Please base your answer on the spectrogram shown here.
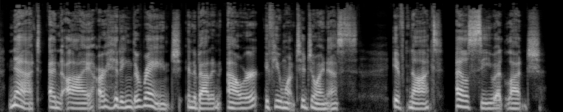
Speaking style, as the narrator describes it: Jarvis read out in his bland British tone

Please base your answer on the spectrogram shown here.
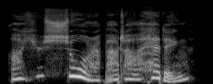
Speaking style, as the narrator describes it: Helga whispered

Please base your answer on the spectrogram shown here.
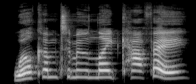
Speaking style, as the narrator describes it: called out, his back to the door

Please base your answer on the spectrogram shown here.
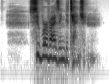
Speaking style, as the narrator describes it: Severus said, with a sigh

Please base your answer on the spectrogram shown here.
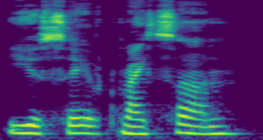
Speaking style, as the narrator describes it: Batman said softly

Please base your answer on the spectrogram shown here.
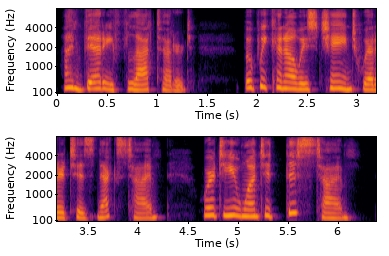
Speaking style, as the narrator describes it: he gasps

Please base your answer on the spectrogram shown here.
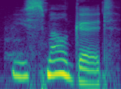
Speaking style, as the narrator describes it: Rodney mumbles

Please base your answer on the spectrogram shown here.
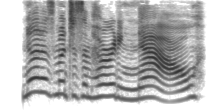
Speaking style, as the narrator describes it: Yuri whined

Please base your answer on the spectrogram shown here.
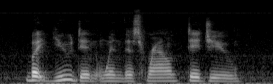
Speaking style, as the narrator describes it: the trickster sneers

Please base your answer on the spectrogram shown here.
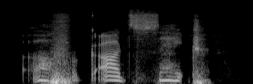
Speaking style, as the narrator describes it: Q runs a hand through his hair and mutters

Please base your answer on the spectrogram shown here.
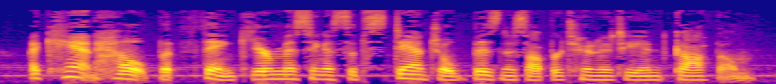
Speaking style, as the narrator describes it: Bruce says in a sharper, more nasal accent

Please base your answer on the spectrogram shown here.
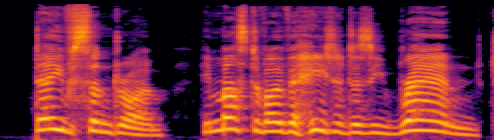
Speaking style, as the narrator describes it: John yelled at Sherlock

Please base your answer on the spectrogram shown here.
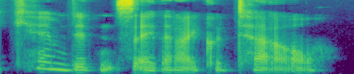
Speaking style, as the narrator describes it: Che said, his voice wavering

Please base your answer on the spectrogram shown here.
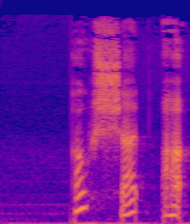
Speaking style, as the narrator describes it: McKay muttered

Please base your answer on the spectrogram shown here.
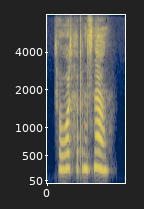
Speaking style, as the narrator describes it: Arthur sighed

